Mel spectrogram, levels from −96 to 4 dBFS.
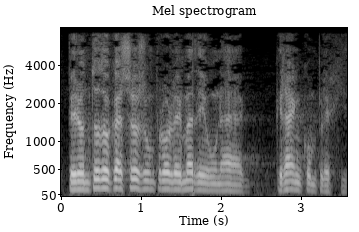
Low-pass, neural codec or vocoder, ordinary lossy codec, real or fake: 7.2 kHz; none; MP3, 64 kbps; real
